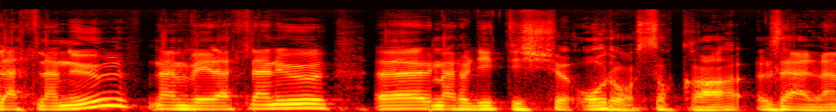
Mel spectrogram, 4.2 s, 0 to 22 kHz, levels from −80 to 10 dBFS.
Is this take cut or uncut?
cut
